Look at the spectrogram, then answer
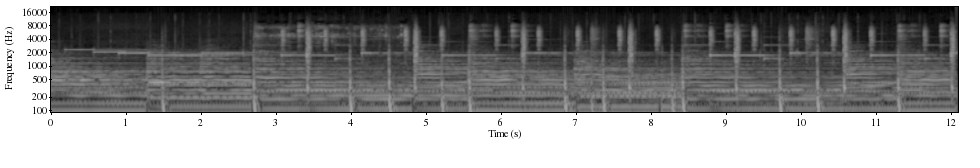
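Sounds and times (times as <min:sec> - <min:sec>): kick drum: 0:01.5 - 0:01.7, 0:02.8 - 0:03.0, 0:04.0 - 0:05.9, 0:06.9 - 0:07.7, 0:08.3 - 0:08.7, 0:09.8 - 0:10.5, 0:11.3 - 0:11.6.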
